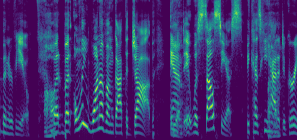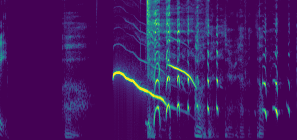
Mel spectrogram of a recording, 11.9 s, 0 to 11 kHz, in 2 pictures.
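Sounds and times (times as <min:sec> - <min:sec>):
speech: 0:00.0 - 0:06.2, 0:07.2 - 0:07.6
slide whistle played live: 0:08.2 - 0:09.8
people laughing: 0:08.9 - 0:11.8.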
